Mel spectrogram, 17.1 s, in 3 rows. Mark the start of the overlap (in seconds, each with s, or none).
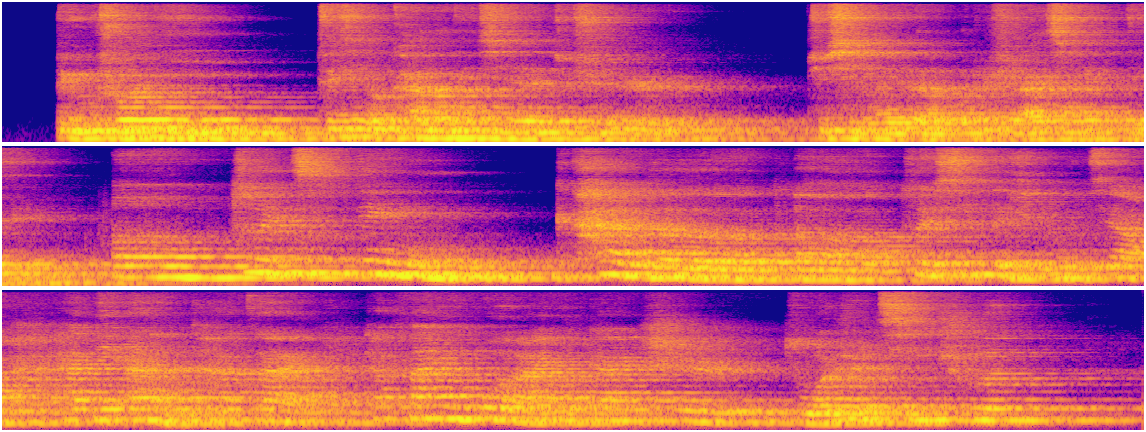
none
